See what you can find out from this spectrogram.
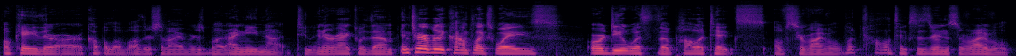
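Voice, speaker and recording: A man with a slightly high voice gives casual, off-the-cuff commentary as a video host. He sounds sarcastic and argumentative, breaking away from reading aloud to make his own pointed remarks. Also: fairly bright tone.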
